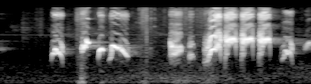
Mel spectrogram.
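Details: Red-whiskered bulbul in a morning singing session: after a short silence, a lively run of slurred whistles, then a steady series of five or six loud, evenly spaced chirped notes.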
